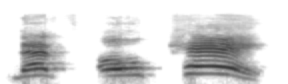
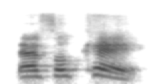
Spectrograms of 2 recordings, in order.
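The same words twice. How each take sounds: First: Hearty called-out reassurance. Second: Softer, gentle that's okay; quiet comforting repeat; soft reassurance. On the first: Acted. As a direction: boom it out to calm them. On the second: Real, not acted. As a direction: ease them down quietly. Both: Reassuring confused newcomers.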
